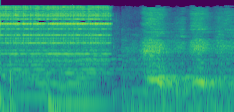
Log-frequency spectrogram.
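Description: A bright, steady electronic ringing tone that starts abruptly, lasts about a second and cuts off suddenly, like a bell or alarm sound effect. After it, a voice and a short laugh are heard.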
